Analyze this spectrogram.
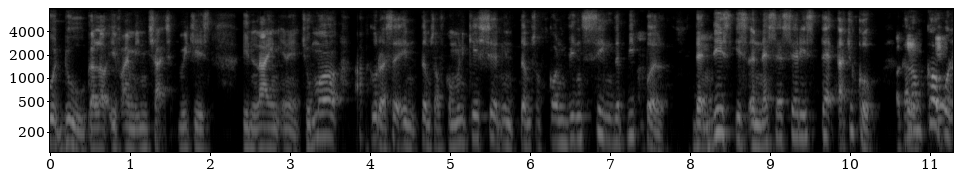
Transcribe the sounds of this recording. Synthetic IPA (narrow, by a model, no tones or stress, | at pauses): wut̚dukalaʔifãj̃mĩnt͡ʃa̰t͡ʃwit͡ʃisĩnlãjnḭnãt͡ʃuməʔa̰kuɾasəĩnt̪ə̃msɔfkɔmjunikeʃə̃nĩnt̪ə̃msɔfkɔ̃nvĩnsĩŋdəpipəl | dɛt̚d̪isisənɛsɛsəɹist̪ɛp̚t̪aʔt͡ʃukop̚ | kalamkou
